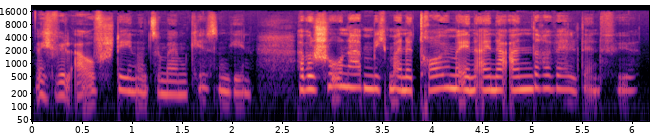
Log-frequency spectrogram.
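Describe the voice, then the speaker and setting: An actress playing an indolent, fastidious pet cat who philosophizes in a languid, haughty radio-play manner, savoring the words. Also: female voice, a little high, fairly even intonation, creaky, darkish tone, slightly rough, no echo. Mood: dreamy, self-satisfied. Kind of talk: German radio play acting.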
